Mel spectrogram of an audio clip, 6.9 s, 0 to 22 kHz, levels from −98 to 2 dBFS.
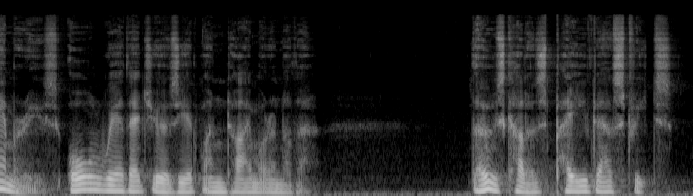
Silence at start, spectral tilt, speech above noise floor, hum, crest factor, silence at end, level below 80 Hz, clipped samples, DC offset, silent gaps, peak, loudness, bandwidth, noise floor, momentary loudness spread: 0 s; -6.5 dB/octave; 32 dB; none; 18 dB; 0.2 s; -50 dBFS; under 0.1%; under 0.1%; none; -12 dBFS; -30 LUFS; 16 kHz; -61 dBFS; 16 LU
